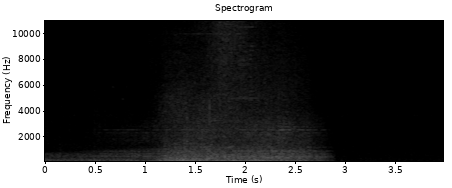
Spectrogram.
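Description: A loud whoosh of swirling mist swells and cuts off suddenly.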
